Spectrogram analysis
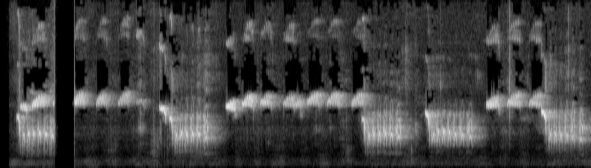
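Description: A European crested tit gives thin, high notes followed by short, buzzy, purring trills.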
